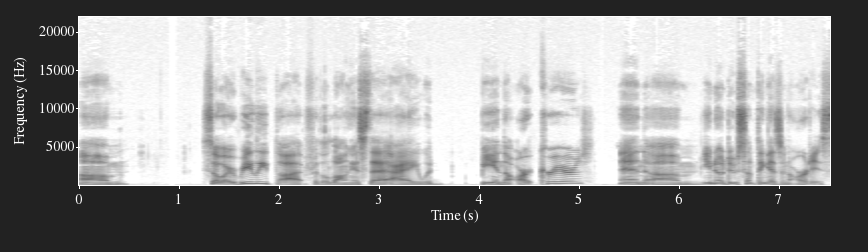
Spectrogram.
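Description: A woman with a normal speaking voice and medium pitch talks at a moderate pace with fairly even intonation, in a very clean recording with a silent background. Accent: American. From Los Angeles. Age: 20s. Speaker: sound engineer and producer. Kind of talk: casual chat.

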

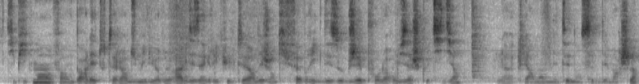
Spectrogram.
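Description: With noticeable background noise and audible room echo, a man speaks fairly quickly at a very deep, low pitch with monotone, flat intonation. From France, Brittany (Rennes area). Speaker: furniture and object designer. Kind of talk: interview.

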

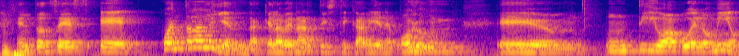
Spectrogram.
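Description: A woman with a Monterrey accent, medium-pitched, at a very slow pace, ordinary pitch variation, and audible room echo. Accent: Monterrey (regio) Mexican Spanish. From Mexico, Monterrey. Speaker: vocal coach and singer-songwriter. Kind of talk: interview.

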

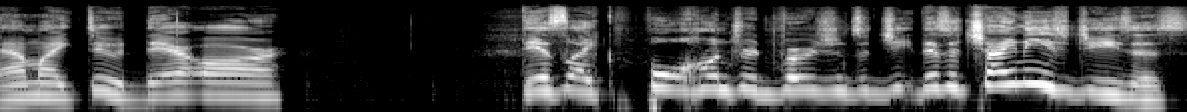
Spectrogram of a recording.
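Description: Speaking with a New York accent, a man uses a high pitch and lively intonation at a moderate pace, on a very clean recording with a silent background. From US Northeast (Brooklyn, New York). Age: 30s. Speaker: podcast co-host. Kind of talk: casual chat. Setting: studio.

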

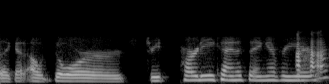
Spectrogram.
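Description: A woman with an American accent speaks in fairly even intonation. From Wisconsin. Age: 50s. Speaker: x-ray technician. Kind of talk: interview conversation. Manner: hesitant, many fillers.

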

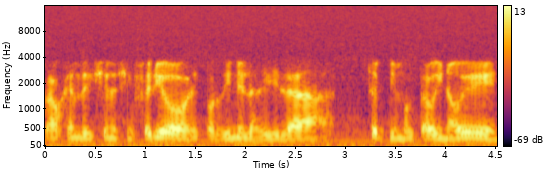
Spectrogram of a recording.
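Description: The man's pace is moderate. His voice sits at a medium pitch. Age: 50s. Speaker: former footballer. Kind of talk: radio interview. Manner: halting.

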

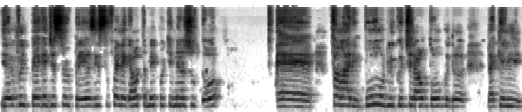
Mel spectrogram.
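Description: A woman talks at a high pitch, keeping her intonation fairly even. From Brazil, Cuiabá and Campo Grande (Centre-West). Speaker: direct sales executive, lawyer by training. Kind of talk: live video chat interview.

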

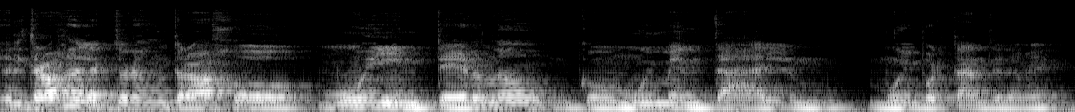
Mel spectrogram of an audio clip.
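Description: In a room with audible echo, a man speaks slowly-ish at a fairly slow pace, his fairly high pitch held in fairly even intonation. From Ecuador, Guayaquil. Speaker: film and TV director and screenwriter. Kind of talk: interview conversation. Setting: in-person studio recording.

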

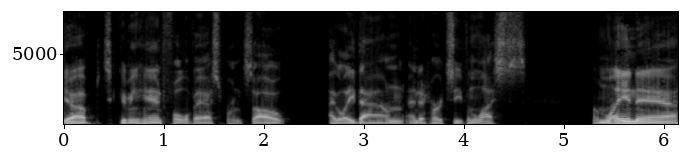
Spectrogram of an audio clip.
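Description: Speaking with a strong Brooklyn accent, a man uses a fairly low pitch with ordinary pitch variation at a moderate pace, in a dry, close sound with no echo. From Brooklyn, New York. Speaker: bassist, retired telecom worker. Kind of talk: casual conversation, storytelling. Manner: wisecracking, sarcastic.

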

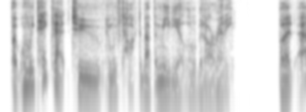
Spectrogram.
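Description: Recorded very cleanly with a silent background and a dry, close sound with no echo, a man with a fairly low pitch speaks somewhat breathily at a fairly quick pace. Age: 40s. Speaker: podcast host. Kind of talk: casual interview chat. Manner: animated.

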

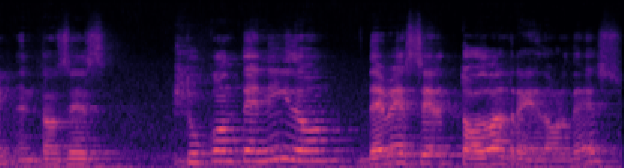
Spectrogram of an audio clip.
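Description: A man's voice at a fairly slow pace with very wide pitch swings, amid noticeable background noise and audible room echo. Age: 20s. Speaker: personal branding agency owner. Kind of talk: casual interview chat.

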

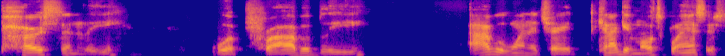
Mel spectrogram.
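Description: A man with a fairly low voice talks at a fairly slow pace, leaving long, frequent pauses, with ordinary pitch variation and a dry, close sound that has no echo. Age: 20s. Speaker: professional basketball player. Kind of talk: casual chat.

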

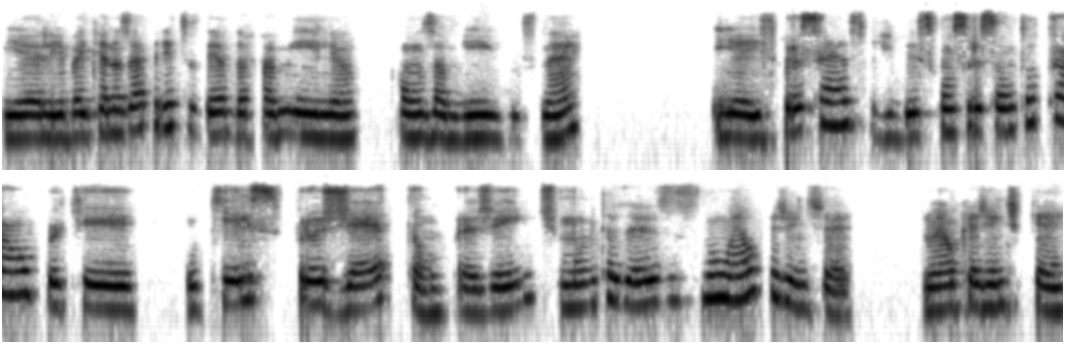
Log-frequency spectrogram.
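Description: A woman speaks with an ordinary speaking voice at a medium pitch. Her pace is moderate and her pitch variation ordinary. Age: 20s. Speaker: plus size model. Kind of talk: casual chat.

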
